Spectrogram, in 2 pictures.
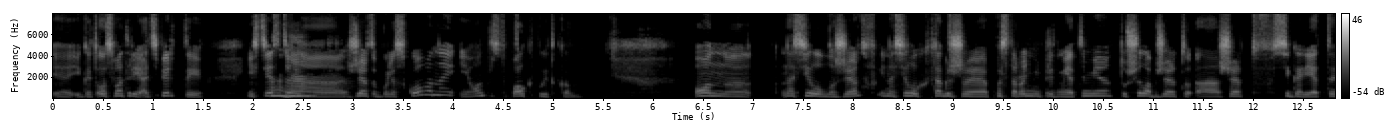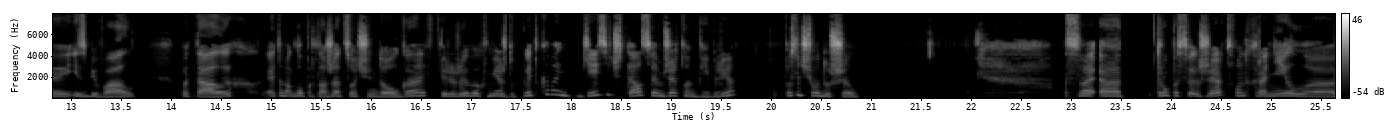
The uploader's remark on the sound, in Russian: В этот раз мы попробовали программу для записи подкаста и пребываем в ужасе от качества записи.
